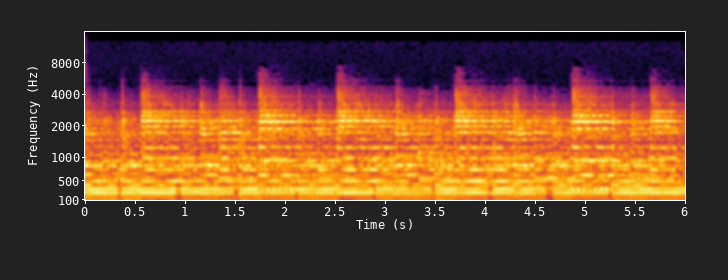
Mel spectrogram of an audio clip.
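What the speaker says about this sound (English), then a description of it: "I like the guitar. It's super mellow. There's a really cool reverb and ambience effects on it." Mellow electric guitar in a song, heavily washed in reverb and ambient effects, with sustained chords and gentle plucked accents ringing steadily throughout.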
